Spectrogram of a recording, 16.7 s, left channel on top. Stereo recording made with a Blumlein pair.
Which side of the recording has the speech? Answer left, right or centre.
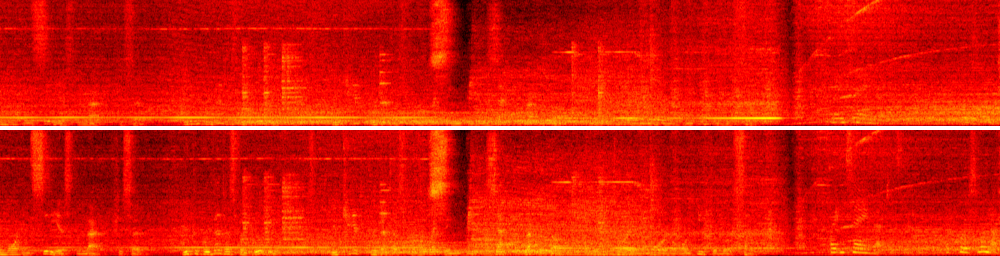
right.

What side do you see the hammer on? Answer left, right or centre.
left.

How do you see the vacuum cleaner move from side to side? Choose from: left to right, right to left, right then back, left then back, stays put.
right then back.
